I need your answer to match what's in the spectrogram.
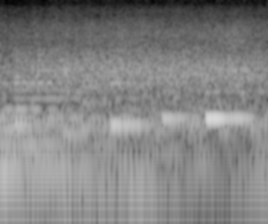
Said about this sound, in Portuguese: Pode aplaudir o Senhor porque Ele é bom.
